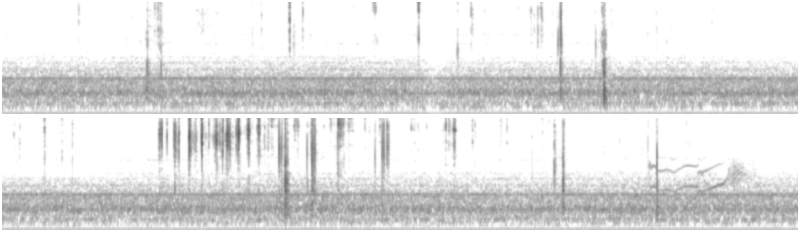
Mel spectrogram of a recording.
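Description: Small plastic parts click and tap together.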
